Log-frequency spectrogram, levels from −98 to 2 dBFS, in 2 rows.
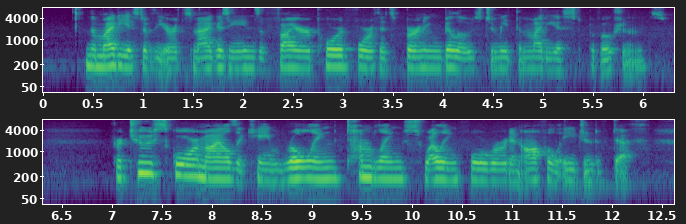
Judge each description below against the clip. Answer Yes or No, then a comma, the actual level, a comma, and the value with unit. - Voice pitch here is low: No, medium, 170 Hz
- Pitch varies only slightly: Yes, narrow, 1.9 semitones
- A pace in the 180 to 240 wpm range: No, average, 155 wpm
